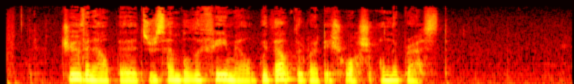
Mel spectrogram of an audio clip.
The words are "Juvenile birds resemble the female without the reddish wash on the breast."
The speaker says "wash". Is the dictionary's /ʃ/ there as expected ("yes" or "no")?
yes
